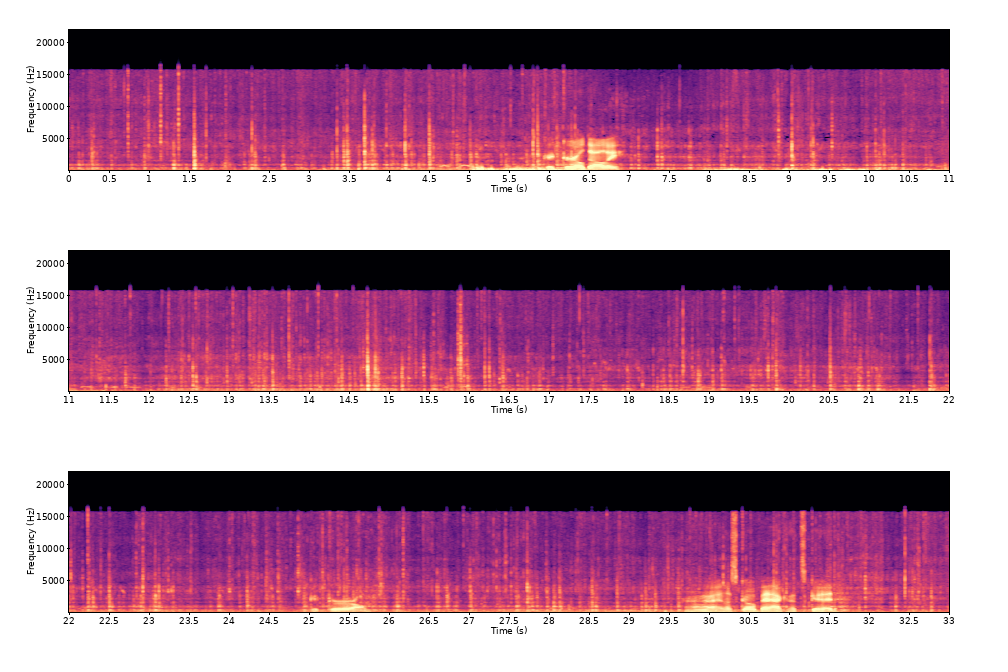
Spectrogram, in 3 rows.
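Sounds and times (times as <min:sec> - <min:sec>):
hooves on sand: 0:00.0 - 0:33.0
poles dragging on ground: 0:00.0 - 0:33.0.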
